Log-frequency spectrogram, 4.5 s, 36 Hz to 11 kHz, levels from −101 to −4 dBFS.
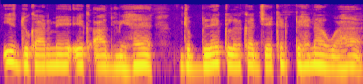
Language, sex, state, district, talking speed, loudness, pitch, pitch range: Hindi, male, Jharkhand, Palamu, 185 wpm, -14 LUFS, 135 Hz, 130-140 Hz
